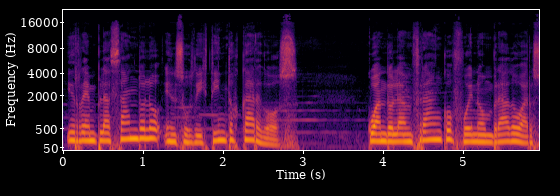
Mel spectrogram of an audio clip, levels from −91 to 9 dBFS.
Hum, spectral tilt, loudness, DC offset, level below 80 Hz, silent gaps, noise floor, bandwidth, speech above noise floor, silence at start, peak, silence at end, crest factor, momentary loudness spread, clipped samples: none; -7 dB/octave; -21 LUFS; under 0.1%; -42 dBFS; none; -56 dBFS; 13.5 kHz; 36 dB; 0.05 s; -6 dBFS; 0 s; 16 dB; 6 LU; under 0.1%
